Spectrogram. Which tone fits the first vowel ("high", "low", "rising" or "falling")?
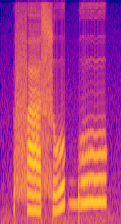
low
